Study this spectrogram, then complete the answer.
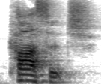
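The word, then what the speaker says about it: csch: is kind of weird kasich and it rhymes with sausage but that's that's another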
